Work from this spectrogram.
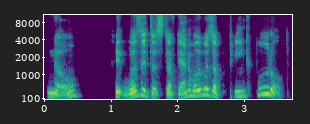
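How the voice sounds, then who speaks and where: A man narrating a children's novel aloud like a teacher reading to students, in an expressive storytelling way. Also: a little high, normal speed, slightly rough.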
